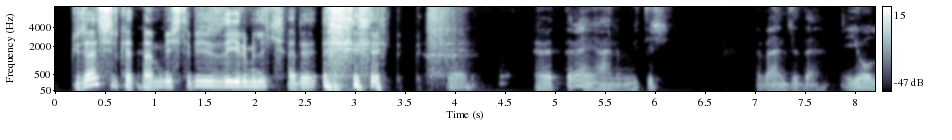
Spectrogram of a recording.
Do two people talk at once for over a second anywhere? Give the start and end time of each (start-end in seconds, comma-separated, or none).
none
